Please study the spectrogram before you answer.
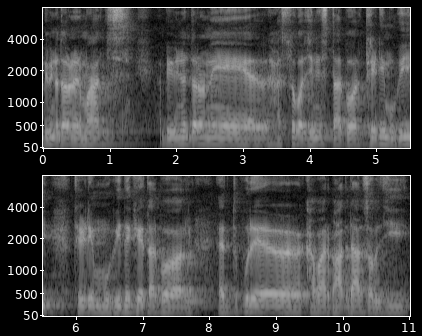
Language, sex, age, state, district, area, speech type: Bengali, male, 18-30, West Bengal, Purulia, urban, spontaneous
